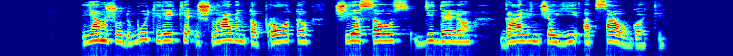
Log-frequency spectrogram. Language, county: Lithuanian, Šiauliai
